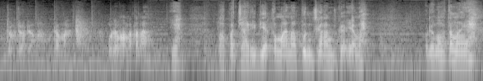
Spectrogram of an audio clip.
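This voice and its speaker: A man's voice: on the high side, quick pace, pushed and bright. An actor playing a father who keeps soothing his wife and pleading with his runaway daughter, repeating himself. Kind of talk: TV drama acting. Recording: faint music underneath.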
